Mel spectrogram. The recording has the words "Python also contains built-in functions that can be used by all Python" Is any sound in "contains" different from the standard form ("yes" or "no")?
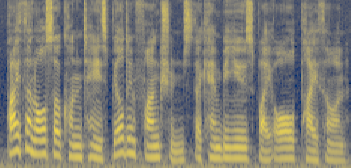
no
